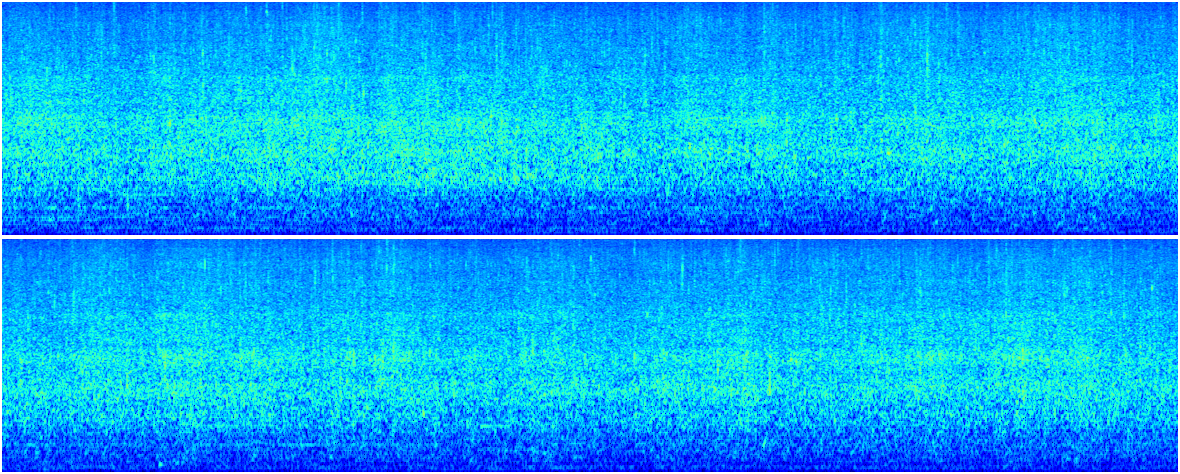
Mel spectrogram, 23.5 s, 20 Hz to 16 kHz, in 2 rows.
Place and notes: River flow and funeral bells in the distance.
Tech Note : Sony PCM-D100 internal microphones, wide position.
